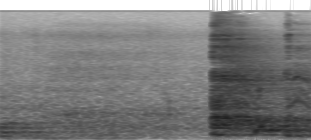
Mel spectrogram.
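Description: A person coughing once, loudly and suddenly, about a second and a half in, after a stretch of low room tone.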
